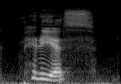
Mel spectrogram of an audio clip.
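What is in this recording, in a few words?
"piteous", American English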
